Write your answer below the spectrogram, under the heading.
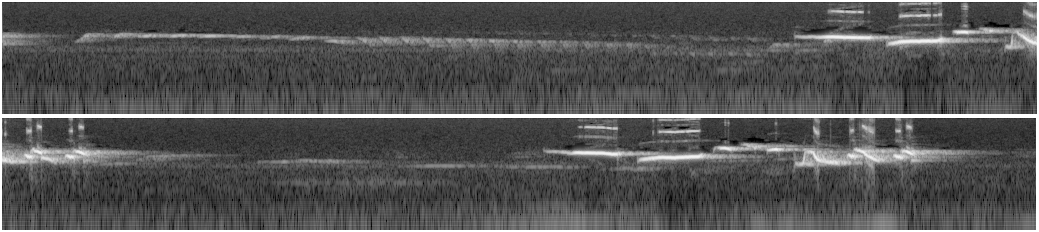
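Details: White-rumped shama song, used as a lure to prompt answering birds: a soft descending trill, then two loud bursts of sharp whistles and rich warbled notes about four seconds apart, with faint low rumble between.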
